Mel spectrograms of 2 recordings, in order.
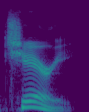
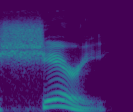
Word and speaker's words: Cheri: So her name is spelled C-H-E-R-I. So it kind of looks like Cherry. – Cherry, yeah. – But she's always introduced herself as Sherry.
